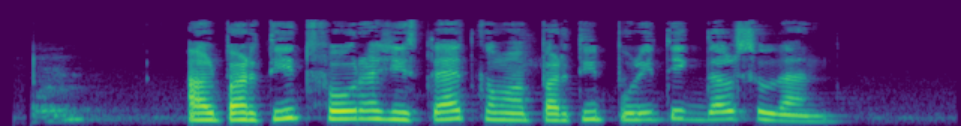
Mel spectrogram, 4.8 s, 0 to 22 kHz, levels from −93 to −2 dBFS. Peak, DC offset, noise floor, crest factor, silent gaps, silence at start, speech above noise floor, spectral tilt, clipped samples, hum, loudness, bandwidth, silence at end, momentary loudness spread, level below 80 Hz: -2 dBFS; under 0.1%; -64 dBFS; 20 dB; none; 0.2 s; 44 dB; -4.5 dB/octave; under 0.1%; none; -21 LUFS; 11.5 kHz; 0.65 s; 12 LU; -76 dBFS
